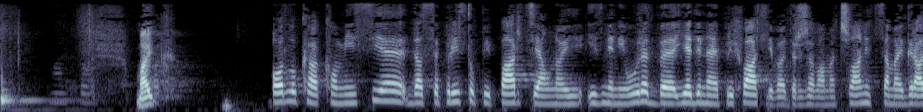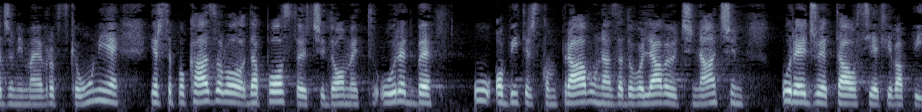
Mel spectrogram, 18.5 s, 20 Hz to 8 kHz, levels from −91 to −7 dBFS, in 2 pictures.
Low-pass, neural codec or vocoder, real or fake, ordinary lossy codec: 7.2 kHz; none; real; none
